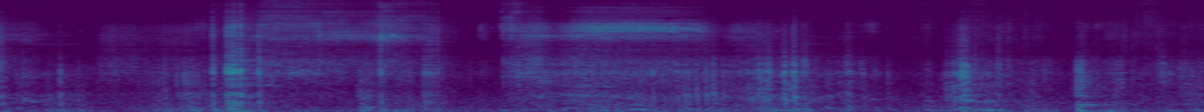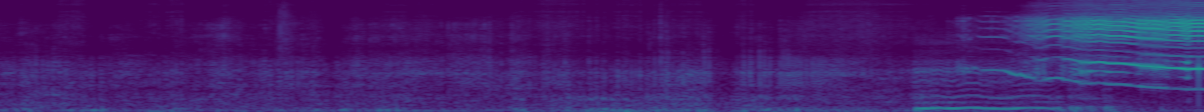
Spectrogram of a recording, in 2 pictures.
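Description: Faint rubbing and handling noises, then from about eleven seconds in a loud squeal with a wobbling pitch: air escaping through a balloon's stretched neck.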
